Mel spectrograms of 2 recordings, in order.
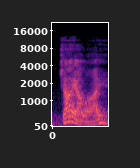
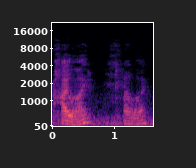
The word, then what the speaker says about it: Jai Alai: check this out and he pronounced it J Ali and I said it's actually named after sport hii hi by the way just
